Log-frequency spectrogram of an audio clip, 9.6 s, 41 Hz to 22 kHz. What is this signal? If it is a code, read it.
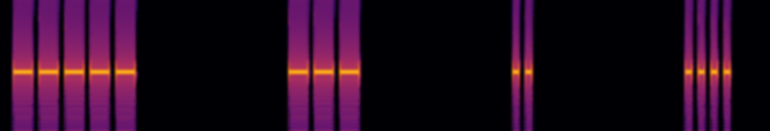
Morse code, heard as a keyed tone, about 15 wpm, spaced as for 4 wpm, 700 Hz. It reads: 0OIH
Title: USA Call Signs - 5 Characters - 8x Character Spacing - 15wpm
